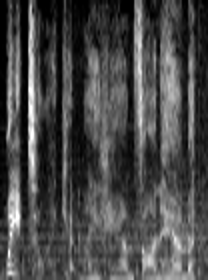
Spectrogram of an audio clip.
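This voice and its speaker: An actress playing a feisty, cheeky young adventurer in a video game, brash and playful. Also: female voice, high-pitched, normal speed, natural voice. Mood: annoyed. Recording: loud game music behind battle lines.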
